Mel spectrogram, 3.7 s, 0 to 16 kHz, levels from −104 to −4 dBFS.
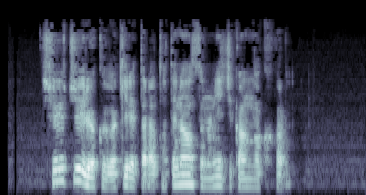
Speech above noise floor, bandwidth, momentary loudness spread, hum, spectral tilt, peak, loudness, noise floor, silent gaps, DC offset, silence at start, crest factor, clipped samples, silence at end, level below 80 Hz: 40 dB; 11 kHz; 13 LU; none; -5 dB/octave; -2 dBFS; -22 LUFS; -62 dBFS; none; under 0.1%; 0.4 s; 20 dB; under 0.1%; 0.75 s; -70 dBFS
